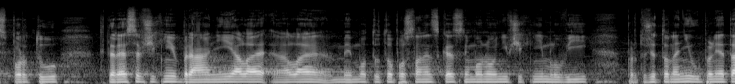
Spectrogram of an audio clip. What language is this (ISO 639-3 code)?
ces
